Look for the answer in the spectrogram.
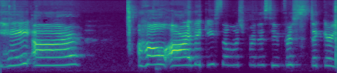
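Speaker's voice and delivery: high sing-song thank-you; excited thanks. Real, not acted. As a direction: gush over the sticker.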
